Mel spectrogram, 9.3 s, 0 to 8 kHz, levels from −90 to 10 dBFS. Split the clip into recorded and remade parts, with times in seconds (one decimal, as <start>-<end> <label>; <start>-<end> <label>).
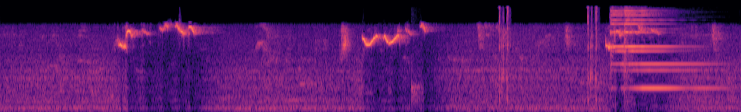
0.0-9.3 recorded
